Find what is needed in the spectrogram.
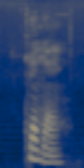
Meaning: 1. chum 2. godfather
- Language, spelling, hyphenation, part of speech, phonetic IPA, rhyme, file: Hungarian, koma, ko‧ma, noun, [ˈkomɒ], -mɒ, Hu-koma.ogg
